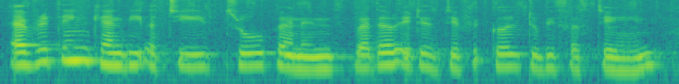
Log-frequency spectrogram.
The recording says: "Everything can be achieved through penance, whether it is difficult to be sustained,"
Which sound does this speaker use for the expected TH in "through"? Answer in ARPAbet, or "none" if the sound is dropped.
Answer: T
